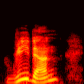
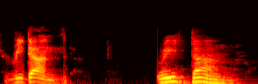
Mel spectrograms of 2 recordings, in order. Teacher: the stress is on the end of the word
